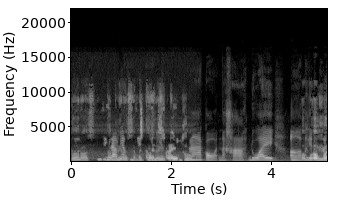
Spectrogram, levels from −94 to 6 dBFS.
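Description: From 0.0 to 0.83 s the speech dips, dropping by roughly 15 dB at its deepest. This is likely speech suppressed in double talk: with both sides talking, the echo canceller turned the near talker down along with the echo. Within that stretch, at 0.39 to 0.61 s, a faint copy of the speech arrives 324 ms late, about 30 dB below it. This is likely an echo leak, where loudspeaker sound picked up by one side's microphone got past its canceller. Similar dips return at 1.08 to 1.38 s, about 15 dB deep. From 1.36 to 2.44 s a 237 ms delayed repeat sits about 5 dB above the speech. Inside it, at 1.87 to 1.94 s, the speech dips by about 10 dB. From 4.82 s to the end the 237 ms echo returns about 10 dB louder than the speech, and a further 10 dB dip falls at 4.95 to 5.04 s.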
